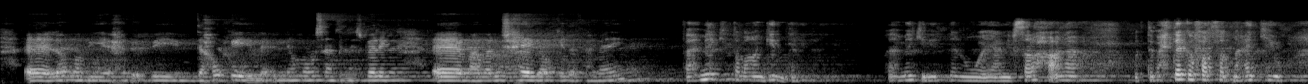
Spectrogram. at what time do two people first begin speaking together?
none

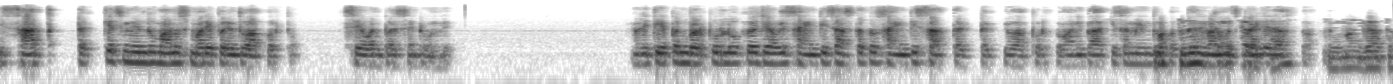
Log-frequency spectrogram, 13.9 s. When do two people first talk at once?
11.5 s

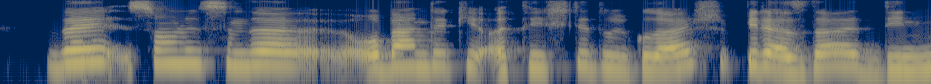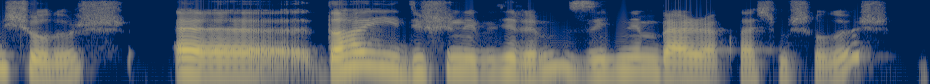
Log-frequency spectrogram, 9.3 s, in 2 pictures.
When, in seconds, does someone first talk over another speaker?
none

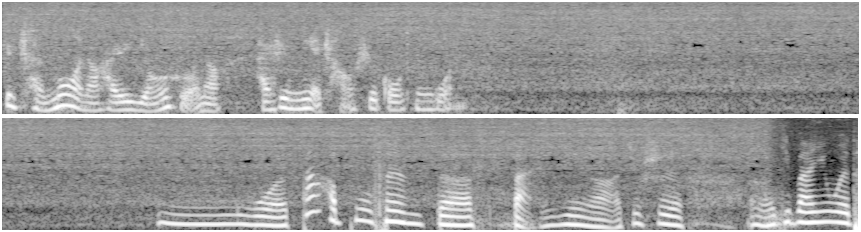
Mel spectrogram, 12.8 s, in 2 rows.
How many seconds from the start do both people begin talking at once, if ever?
none

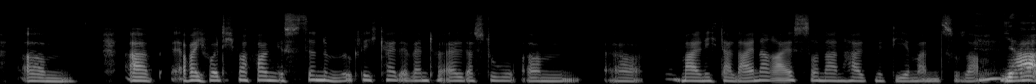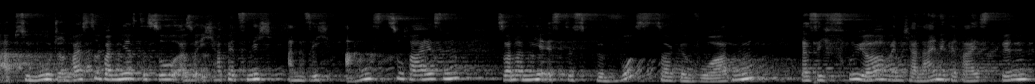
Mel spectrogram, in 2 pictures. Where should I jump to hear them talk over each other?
none

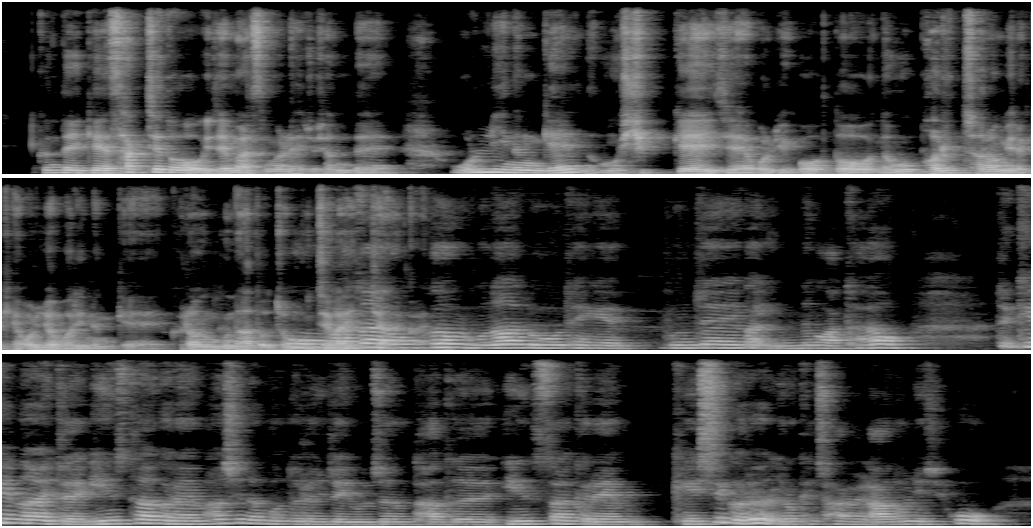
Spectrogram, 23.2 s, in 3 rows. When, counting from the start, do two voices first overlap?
9.8 s

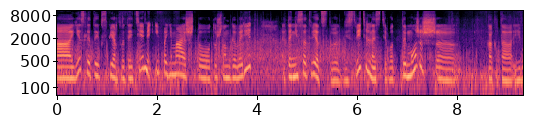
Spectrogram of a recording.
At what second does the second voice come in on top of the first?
none

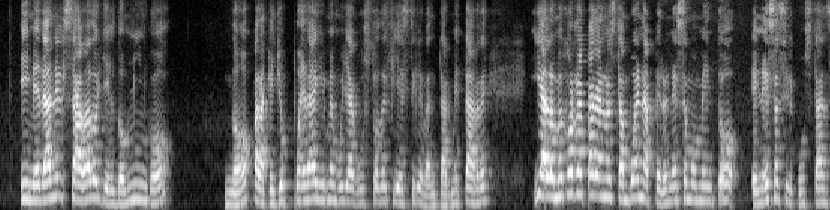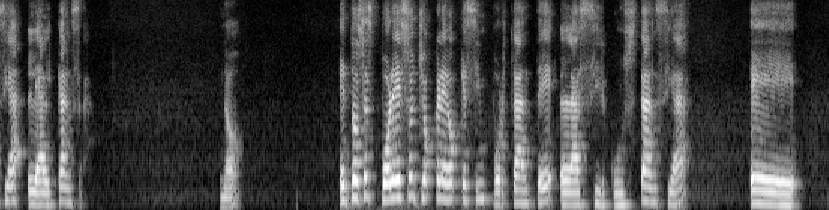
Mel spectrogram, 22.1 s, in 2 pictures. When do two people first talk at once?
none

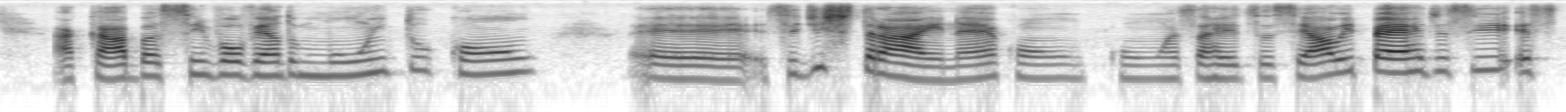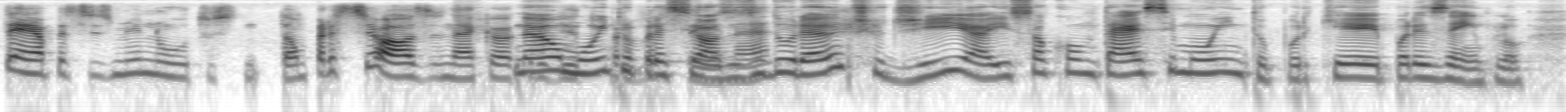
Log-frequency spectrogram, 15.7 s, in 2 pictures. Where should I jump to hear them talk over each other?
10.4 s

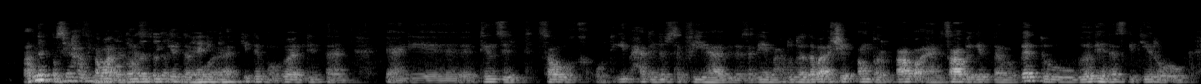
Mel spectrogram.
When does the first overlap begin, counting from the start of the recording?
0.9 s

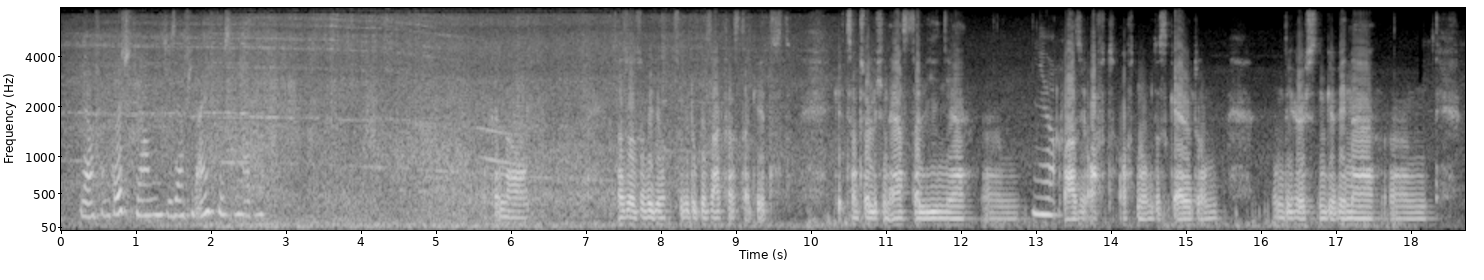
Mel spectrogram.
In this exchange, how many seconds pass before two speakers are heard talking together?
none

